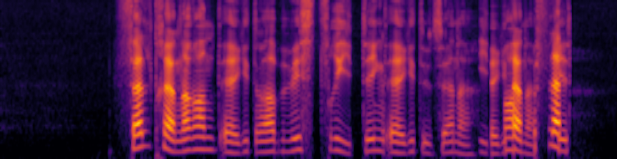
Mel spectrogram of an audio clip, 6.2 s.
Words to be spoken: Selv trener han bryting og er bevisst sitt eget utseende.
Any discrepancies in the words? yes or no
yes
